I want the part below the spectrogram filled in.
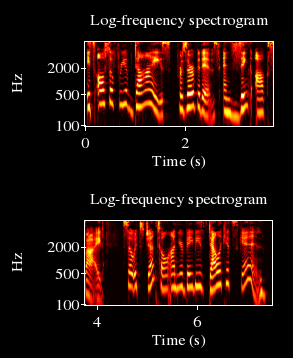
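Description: A woman giving a chatty, expressive read of a scripted commercial. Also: on the high side, unhurried, no room sound, clean studio sound. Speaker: ad reader.

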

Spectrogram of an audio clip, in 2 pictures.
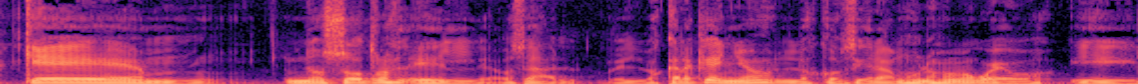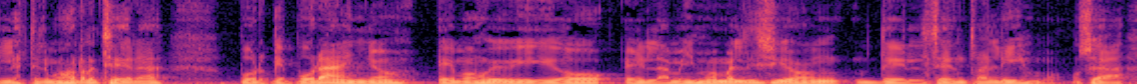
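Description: A man's voice: medium pitch, moderate pace, a little mellow. A man with a Venezuelan accent, co-hosting a comedy podcast in casual chat, rambling with many restarts and frequent laughs. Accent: Venezuelan Spanish. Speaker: podcast co-host and stand-up comedian.

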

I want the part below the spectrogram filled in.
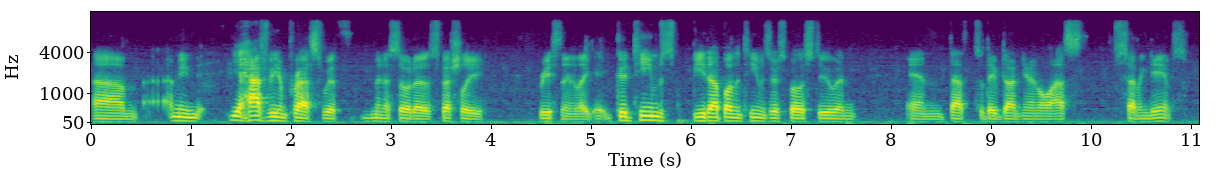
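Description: A man with a somewhat low voice co-hosts a casual sports podcast. He gives blunt, opinionated takes and swears casually. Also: fairly even intonation, normal speed, darkish tone. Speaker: podcast co-host.

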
